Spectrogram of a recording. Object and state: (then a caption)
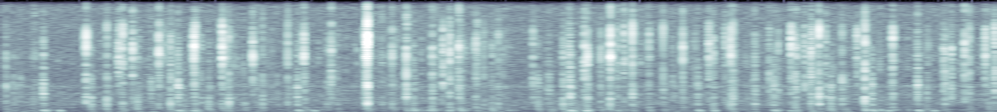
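Laptop keyboard, plastic keys on aluminium body. Both hands type fast with fingertips and long painted nails on a MacBook Pro keyboard, its plastic keycaps set in a hollow aluminium laptop body. A rapid, steady stream of light, dry clicks and taps is heard, each one short and bright with almost no ring, with a slightly louder tap now and then.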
